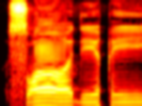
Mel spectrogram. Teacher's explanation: Kemudian sebelum huruf nun ada huruf ya. Nah, maka pada lafal qi itu kita boleh memanjangkan 2 harokat atau 4 harokat atau 6 harokat. Shadiqin 2 harokat, shadiqin. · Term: mad arid disukun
